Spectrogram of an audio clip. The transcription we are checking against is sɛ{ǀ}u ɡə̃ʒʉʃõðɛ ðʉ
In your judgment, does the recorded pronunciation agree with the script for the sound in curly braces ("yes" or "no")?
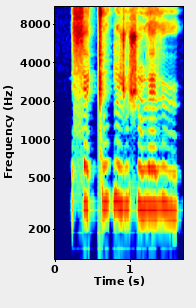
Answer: no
